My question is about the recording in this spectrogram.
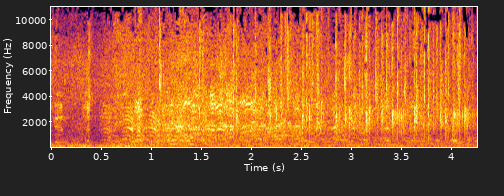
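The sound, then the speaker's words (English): A dense crowd of onlookers murmurs, many overlapping voices chattering at once with no single speaker standing out, steady and fairly loud throughout. “We don't need a crowd.”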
